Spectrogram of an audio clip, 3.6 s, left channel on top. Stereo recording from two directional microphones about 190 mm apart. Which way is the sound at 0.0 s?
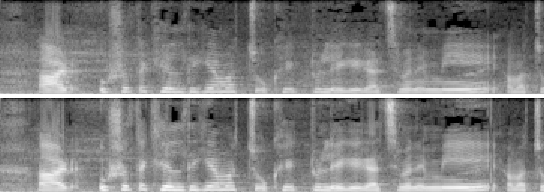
35° right (ahead or behind).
